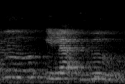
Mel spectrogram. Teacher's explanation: los fonemas dentarios donde la lengua se acerca a los dientes superiores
